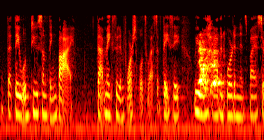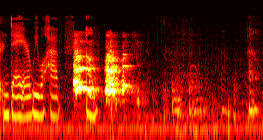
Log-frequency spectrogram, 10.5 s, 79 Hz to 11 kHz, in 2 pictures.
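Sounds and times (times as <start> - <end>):
speech: 0.2 - 7.5
dog barking: 4.0 - 4.6, 6.8 - 8.1.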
